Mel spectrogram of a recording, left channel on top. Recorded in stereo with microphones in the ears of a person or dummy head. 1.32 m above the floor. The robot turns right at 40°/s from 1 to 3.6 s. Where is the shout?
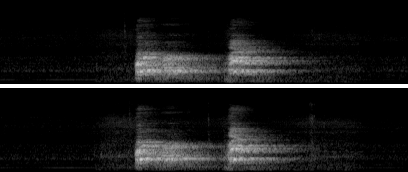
165° right, 0.5 m; by 2.7 s 115° right, 0.5 m.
